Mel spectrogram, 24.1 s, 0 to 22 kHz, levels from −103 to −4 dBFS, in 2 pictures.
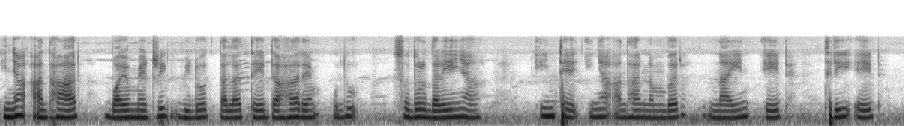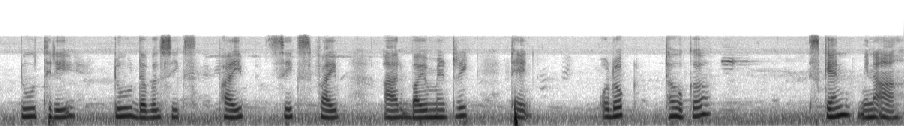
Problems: none marked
